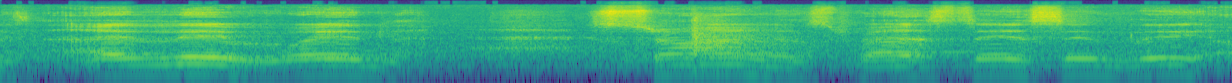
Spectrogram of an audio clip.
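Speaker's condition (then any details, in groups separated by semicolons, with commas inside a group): Dystonia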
